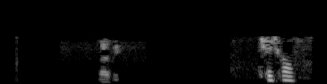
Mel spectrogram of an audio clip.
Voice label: Grand Junction Fire Department Dispatch

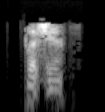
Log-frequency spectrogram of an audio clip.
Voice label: Mesa County Sheriff Dispatch

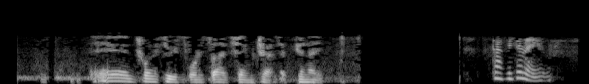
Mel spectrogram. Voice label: Sheriff Dispatch; Mesa County

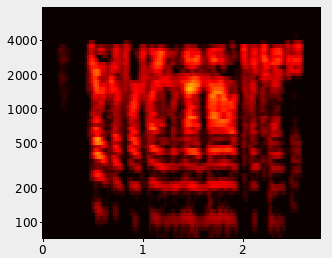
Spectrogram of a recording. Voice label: Sheriff Dispatch; Mesa County

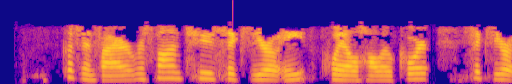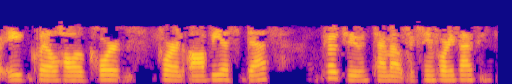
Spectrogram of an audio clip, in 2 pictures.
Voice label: Fire Dispatch, scanner

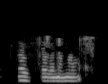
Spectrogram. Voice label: Police 1 Dispatch

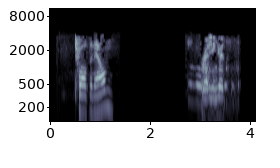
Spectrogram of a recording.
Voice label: Tactical Incidents, scanner

